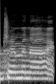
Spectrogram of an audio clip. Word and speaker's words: Gemini: notable we go to our Gemini or jiminy project I'll use those both interchangeably it's just a difference of pronounciation Gemini improved on the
